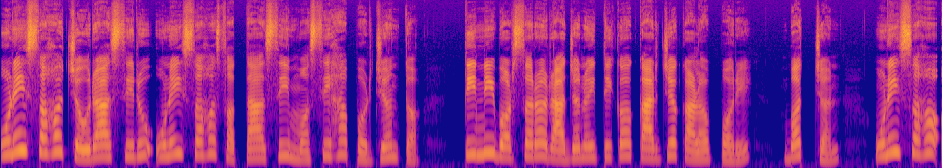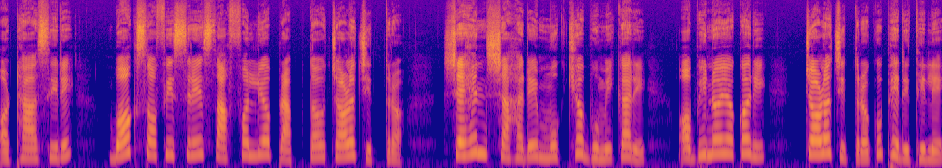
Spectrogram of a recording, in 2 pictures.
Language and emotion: Odia, neutral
